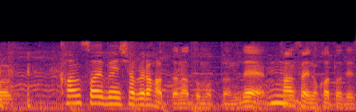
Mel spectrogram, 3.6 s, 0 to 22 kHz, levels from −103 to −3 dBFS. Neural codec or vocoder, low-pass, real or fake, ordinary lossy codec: none; 5.4 kHz; real; none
